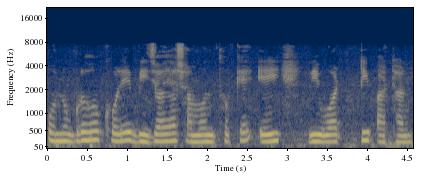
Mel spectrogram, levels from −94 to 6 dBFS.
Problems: constant background noise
